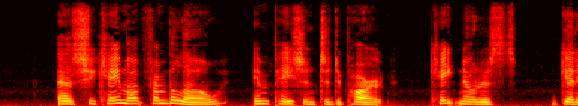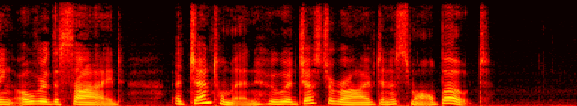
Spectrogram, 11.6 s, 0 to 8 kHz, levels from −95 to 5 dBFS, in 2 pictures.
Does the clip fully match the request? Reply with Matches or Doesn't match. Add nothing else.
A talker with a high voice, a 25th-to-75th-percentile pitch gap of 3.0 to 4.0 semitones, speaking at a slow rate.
Doesn't match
